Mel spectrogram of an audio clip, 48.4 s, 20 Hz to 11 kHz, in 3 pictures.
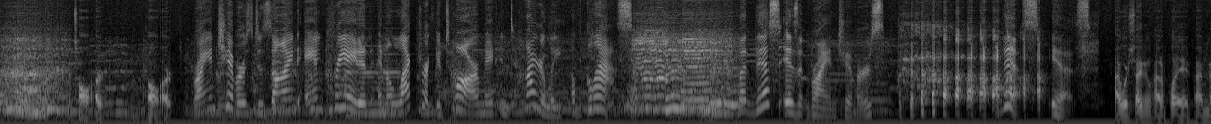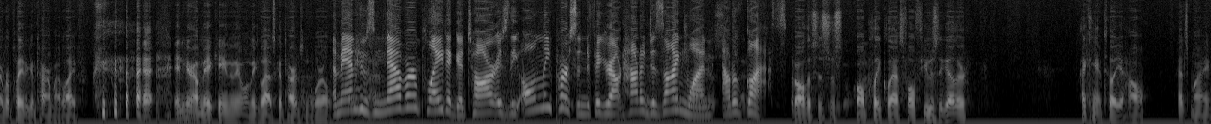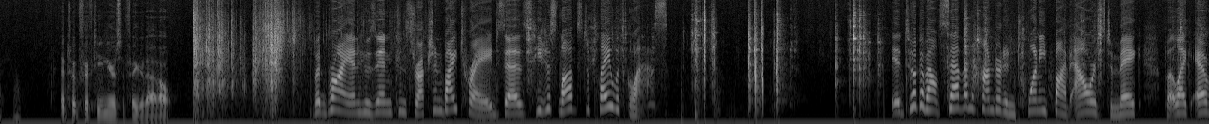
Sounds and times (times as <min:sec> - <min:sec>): Strum: 0:00.0 - 0:11.8
Acoustic guitar: 0:00.0 - 0:12.4.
